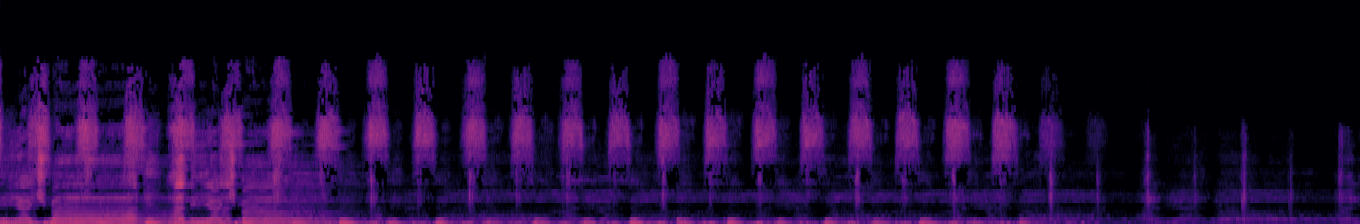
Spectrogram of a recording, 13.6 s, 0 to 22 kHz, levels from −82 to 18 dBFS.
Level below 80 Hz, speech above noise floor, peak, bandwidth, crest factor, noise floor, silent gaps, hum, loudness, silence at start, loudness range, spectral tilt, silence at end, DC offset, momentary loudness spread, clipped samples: -46 dBFS; 23 dB; -12 dBFS; 16.5 kHz; 24 dB; -59 dBFS; none; none; -34 LUFS; 0 s; 11 LU; -3 dB/octave; 0 s; under 0.1%; 20 LU; under 0.1%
